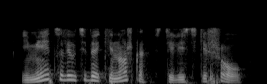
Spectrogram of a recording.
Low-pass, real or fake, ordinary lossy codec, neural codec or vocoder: 5.4 kHz; real; Opus, 16 kbps; none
